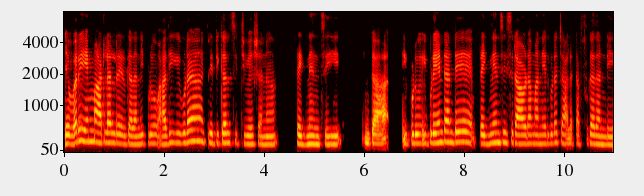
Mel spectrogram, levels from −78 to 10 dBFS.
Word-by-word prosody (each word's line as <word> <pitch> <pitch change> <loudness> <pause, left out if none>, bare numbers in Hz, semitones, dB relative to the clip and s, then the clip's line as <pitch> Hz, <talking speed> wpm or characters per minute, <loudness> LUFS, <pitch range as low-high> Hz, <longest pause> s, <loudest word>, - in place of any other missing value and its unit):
ఎవరు 190 +6 +3
ఏం 235 - 0
మాట్లాడలేరు 205 -3 +2
కదండీ! 175 +1 0
ఇప్పుడు 190 +1 -4 0.2
అది 180 +4 0 0.2
గూడా 220 +3 +3 0.3
క్రిటికల్ 205 0 +1
సిచుయేషను 180 -3 -3 0.5
ప్రెగ్నెన్సీ. 175 -1 +1 0.7
ఇంకా 100 0 +3 0.6
ఇప్పుడు 195 - +1 0.2
ఇప్పుడేంటంటే 215 +2 +2 0.4
ప్రెగ్నెన్సీస్ 205 +3 -1
రావడమానేది 185 0 +1
కూడా 210 +2 -4
చాలా 190 - -3
టఫ్ 175 - -9
కదండీ. 170 -3 0
190 Hz, 105 wpm, -23 LUFS, 180-205 Hz, 0.7 s, ఎవరు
